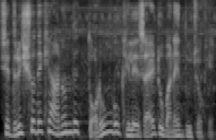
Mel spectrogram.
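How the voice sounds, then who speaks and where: A man narrating a scripted horror story in a dramatic, suspenseful way with deliberate phrasing. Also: fairly high pitch, sing-song, a little hiss or hum.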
